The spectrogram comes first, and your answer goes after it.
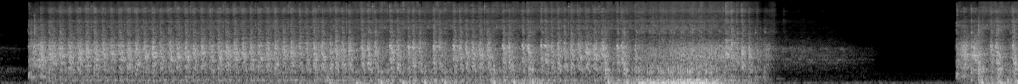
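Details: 1975 Honda GL1000 Gold Wing flat-four, first start after water pump reinstallation with new gaskets and O-rings, catches quickly and settles into a smooth, even idle, a bit high on choke, no knocks or misses; no leaks and much less smoke: sounds healthy.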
